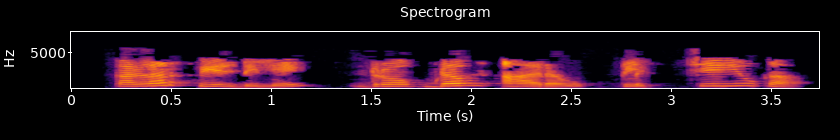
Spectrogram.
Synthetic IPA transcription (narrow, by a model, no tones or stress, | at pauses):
kɐɭɐrfiːlɖile̞ | ɖroːp̚ɖɐwnaːɾɐʋkɭik̚t͡ɕe̞jːuɣɐ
